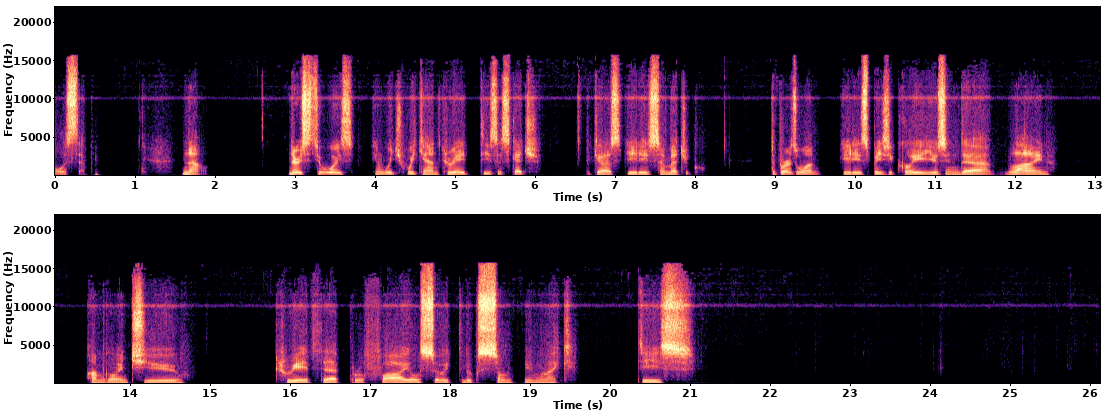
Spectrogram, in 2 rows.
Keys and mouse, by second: 11.0 click, 13.2 click, 15.7 drag, 17.0 click, 18.4 click, 22.2 click, 23.8 click, 25.7 click.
